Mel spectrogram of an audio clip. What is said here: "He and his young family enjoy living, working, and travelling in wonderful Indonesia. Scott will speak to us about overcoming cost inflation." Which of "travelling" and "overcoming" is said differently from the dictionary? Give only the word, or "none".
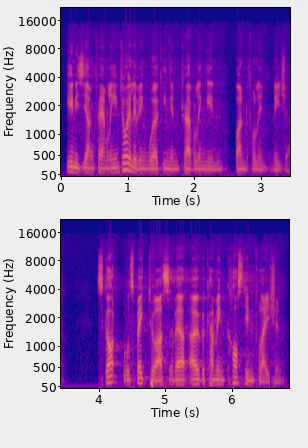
none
